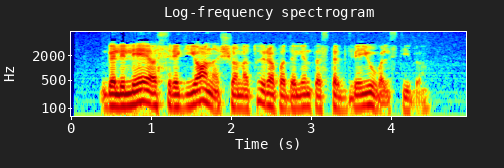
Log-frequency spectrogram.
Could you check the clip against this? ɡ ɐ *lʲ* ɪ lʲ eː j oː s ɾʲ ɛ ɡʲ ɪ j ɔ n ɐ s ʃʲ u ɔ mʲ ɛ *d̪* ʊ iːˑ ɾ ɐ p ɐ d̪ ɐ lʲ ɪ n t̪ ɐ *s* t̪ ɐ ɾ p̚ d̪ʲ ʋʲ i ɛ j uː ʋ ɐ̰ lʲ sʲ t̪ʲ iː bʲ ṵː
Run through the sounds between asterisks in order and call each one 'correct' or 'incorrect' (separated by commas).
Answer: correct, incorrect, correct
